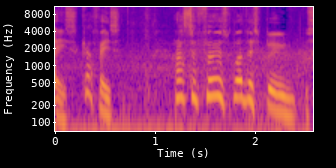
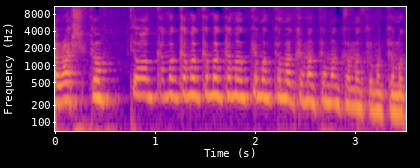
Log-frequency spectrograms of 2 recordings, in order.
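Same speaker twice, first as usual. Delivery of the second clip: high, coaxing sing-song call; calling the dog; 7 semitones higher than usual. Real, not acted. Owner calls the dog Russia over, high and coaxing. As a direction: coax the dog over eagerly.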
